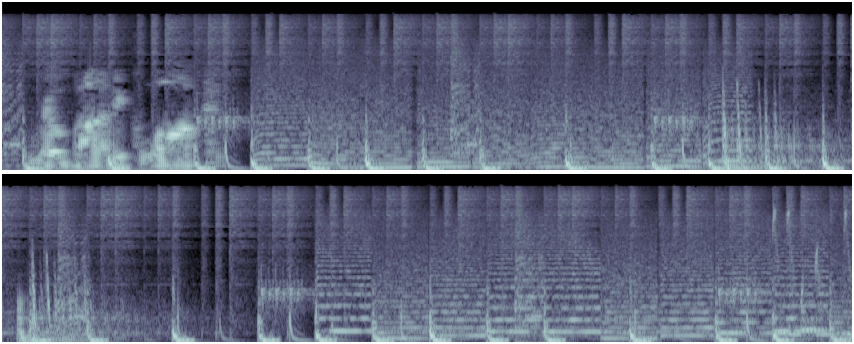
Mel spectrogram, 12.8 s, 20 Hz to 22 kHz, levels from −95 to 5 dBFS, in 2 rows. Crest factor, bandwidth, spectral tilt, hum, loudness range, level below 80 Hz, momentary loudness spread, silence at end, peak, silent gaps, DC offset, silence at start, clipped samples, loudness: 20 dB; 16.5 kHz; -5.5 dB/octave; none; 4 LU; -28 dBFS; 9 LU; 0 s; -4 dBFS; none; 0.3%; 0 s; under 0.1%; -23 LUFS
